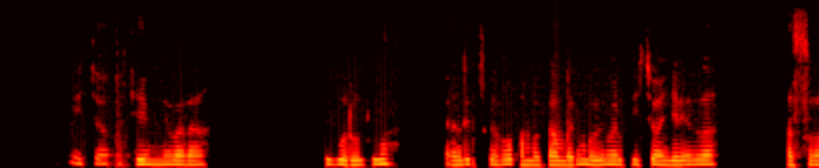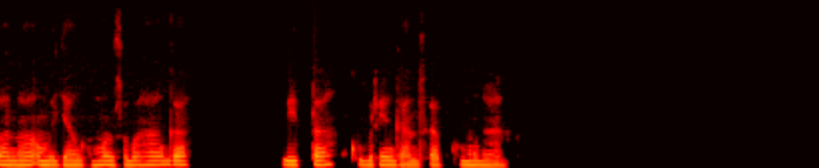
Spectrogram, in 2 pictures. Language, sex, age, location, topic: Kinyarwanda, female, 18-24, Kigali, health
